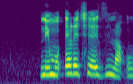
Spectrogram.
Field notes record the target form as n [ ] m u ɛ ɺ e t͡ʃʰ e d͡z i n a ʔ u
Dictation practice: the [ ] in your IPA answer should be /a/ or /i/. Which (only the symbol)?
i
